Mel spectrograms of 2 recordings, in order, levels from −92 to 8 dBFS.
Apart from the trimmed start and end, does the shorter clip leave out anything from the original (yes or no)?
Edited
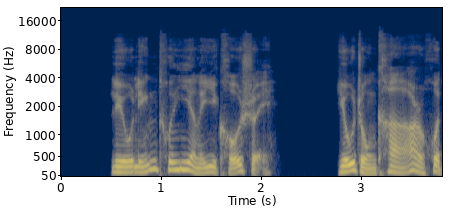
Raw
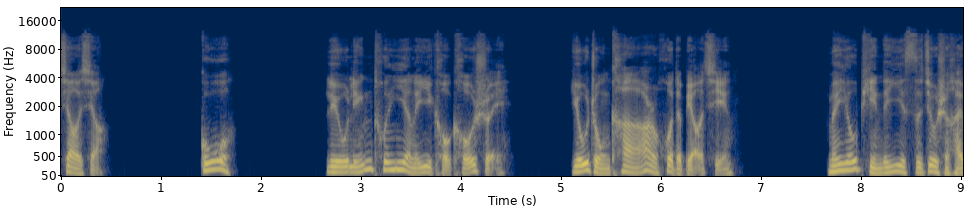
yes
